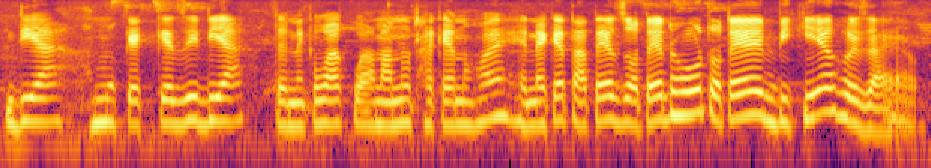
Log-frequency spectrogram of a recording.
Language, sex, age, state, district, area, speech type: Assamese, female, 45-60, Assam, Sivasagar, rural, spontaneous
